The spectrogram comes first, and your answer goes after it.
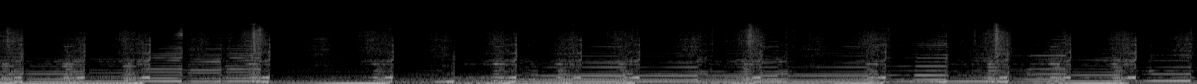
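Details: Rhythmic instrumental music fills the recording, with no animal sounds audible.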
